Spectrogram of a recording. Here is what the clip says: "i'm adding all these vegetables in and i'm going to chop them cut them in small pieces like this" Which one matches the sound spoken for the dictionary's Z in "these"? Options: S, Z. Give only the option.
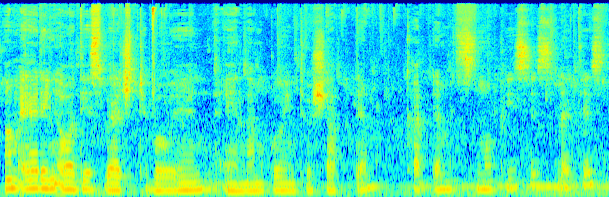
S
